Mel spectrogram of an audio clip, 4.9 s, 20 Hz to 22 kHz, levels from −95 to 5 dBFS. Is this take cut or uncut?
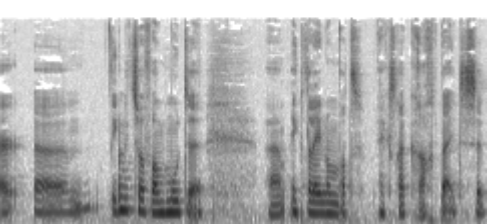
cut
